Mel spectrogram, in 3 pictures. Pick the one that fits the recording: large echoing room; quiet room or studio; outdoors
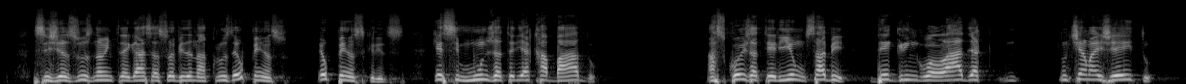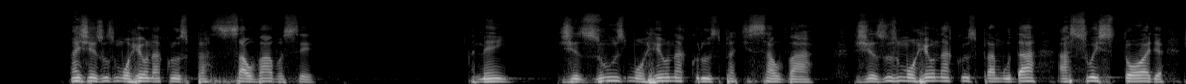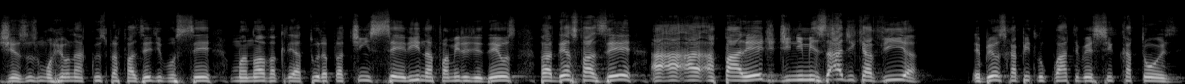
large echoing room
